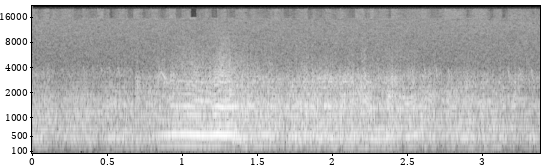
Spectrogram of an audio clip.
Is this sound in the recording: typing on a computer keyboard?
no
